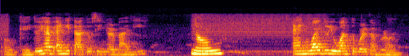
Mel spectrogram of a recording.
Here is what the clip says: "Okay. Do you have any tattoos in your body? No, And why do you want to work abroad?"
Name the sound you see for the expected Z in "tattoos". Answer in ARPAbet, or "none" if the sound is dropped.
S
